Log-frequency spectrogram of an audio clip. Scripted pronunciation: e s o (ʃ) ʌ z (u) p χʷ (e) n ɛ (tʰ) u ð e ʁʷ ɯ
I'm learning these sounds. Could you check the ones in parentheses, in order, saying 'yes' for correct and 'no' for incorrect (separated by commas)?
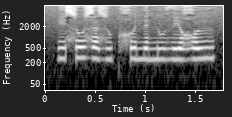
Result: no, yes, yes, no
